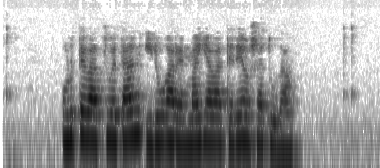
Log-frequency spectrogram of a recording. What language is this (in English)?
Basque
